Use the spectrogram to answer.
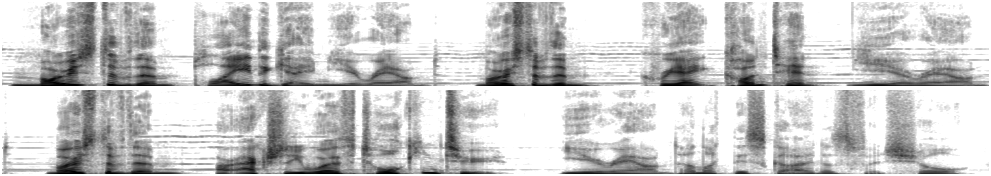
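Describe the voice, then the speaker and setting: A man's voice: mid-range voice, sing-song, measured pace, husky, no echo, faint music behind. An Australian man, a gaming content creator, ranting in exasperated, mocking reaction commentary. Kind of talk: reaction commentary on a social media post.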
